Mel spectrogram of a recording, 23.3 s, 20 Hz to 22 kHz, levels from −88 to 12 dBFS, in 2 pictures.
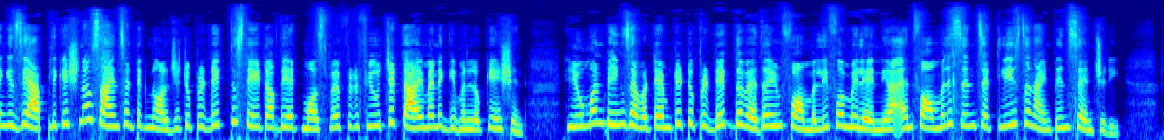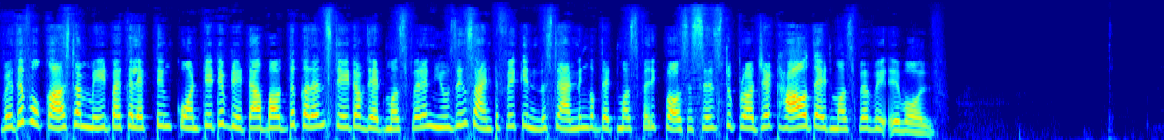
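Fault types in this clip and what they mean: Generation loss: the speech was likely decoded and re-encoded around ten times through a WMA-style lossy codec, leaving swirly, hollow smearing and blurred consonant onsets.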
